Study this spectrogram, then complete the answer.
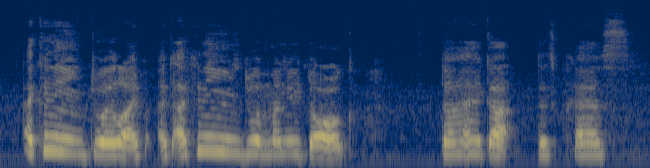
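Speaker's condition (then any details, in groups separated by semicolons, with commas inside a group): Speech impairment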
